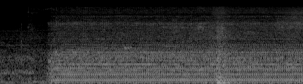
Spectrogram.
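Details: Switch-activated portable suction pump of a young man with SMA type 2 switches on with a steady buzzing motor hum that continues through the rest of the clip.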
